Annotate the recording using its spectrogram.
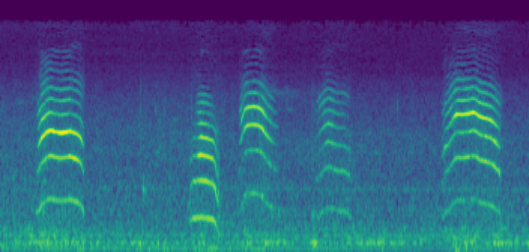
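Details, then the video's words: Hungry-sounding house cat reacting strongly to the crackle of a plastic bag, believing there is food: five separate meows, some short and falling, the last long and arching, spaced one to two seconds apart over faint hum. "비닐봉지 소리에 폭발적 반응하는 고양이 울음소리(Cat sounds in response to the sound of plastic bags)"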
